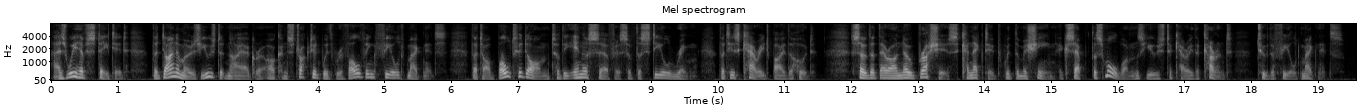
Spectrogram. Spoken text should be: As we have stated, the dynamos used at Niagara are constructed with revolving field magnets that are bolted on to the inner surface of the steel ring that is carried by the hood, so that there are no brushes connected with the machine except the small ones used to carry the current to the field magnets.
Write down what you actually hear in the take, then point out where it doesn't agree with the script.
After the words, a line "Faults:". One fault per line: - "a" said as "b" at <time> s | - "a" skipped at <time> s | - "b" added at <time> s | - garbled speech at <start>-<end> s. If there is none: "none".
As we have stated, the dynamos used at Niagara are constructed with revolving field magnets that are bolted on to the inner surface of the steel ring that is carried by the hood, so that there are no brushes connected with the machine except the small ones used to carry the current to the field magnets.
Faults:
none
